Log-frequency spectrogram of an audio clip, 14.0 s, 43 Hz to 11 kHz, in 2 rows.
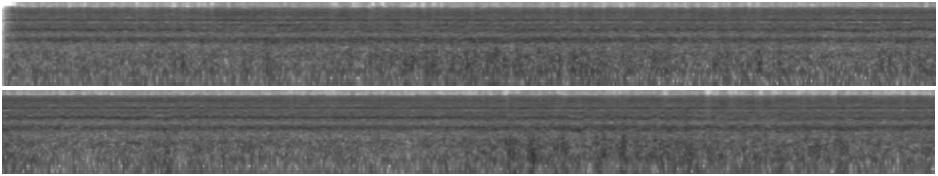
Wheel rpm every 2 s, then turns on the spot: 230, 220, 230, 230, 230, 230, 230.
none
